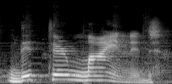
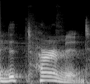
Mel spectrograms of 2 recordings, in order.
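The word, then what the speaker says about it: determine: essa palavra ruim e provavelmente alguns de vocês podem ter lido deter Line mais a pronúncia correta dela é de Turma do turma é perto do bem né é uma palavra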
